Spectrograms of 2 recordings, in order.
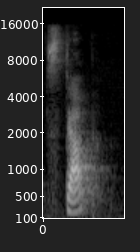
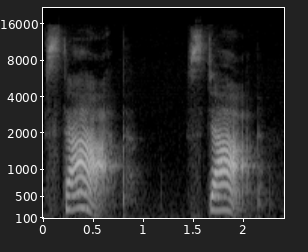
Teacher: this vowel is usually longer than most people who are non-native speakers tend to make it. So don't say stop, say stop, stop.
